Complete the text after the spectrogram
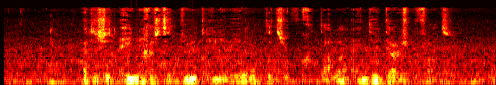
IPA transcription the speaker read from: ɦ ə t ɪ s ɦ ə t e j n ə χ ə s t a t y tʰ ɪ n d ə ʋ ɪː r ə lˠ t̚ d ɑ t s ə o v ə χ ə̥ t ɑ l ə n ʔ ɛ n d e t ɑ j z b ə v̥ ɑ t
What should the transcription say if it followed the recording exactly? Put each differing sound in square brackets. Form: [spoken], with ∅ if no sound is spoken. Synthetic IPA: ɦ ə t ɪ s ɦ ə t e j n ə χ ə s t a t y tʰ ɪ n d ə ʋ ɪː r ə lˠ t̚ d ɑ t s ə o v ə χ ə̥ t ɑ l ə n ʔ ɛ n d e t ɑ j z b ə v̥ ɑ t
